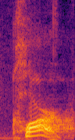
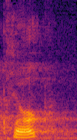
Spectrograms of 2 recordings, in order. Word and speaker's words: clerk: Clark, that's how you pronounced it. Not clerk, Clark.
